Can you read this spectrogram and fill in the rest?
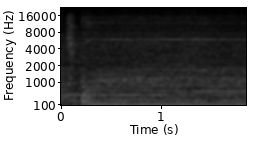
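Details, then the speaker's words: Kawasaki Vulcan Nomad 1600 at key-on, after fuel pump troubleshooting and trimming and reseating all four spark plug wires: faint, steady, even-pitched whir. Normal fuel pump priming. "We've got fuel injection noise."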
